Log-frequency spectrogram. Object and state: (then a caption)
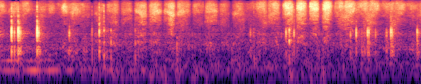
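Leather shoe being polished. A cloth wrapped around the fingers rubs and polishes the leather toe cap of a black leather penny loafer fitted with a wooden shoe tree and resting on a counter. Soft, breathy swishes of cloth on leather come with brief, brighter scuffing strokes at a low, steady level.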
